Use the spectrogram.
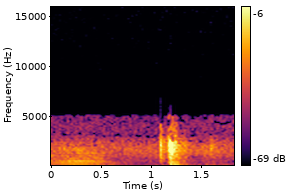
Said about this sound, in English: And as the door opens, he slips the gun into his desk drawer. Janet closes the door and steps into the room.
